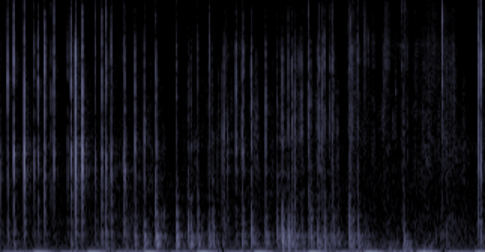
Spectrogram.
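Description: Long nails tap and scratch the label and sides of a red Bath and Body Works Winter Candy Apple plastic foaming hand soap bottle, full of red liquid and held in hands. The result is a quick, irregular stream of dry, crisp clicks and scratchy crinkling, with no ring after each tap.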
